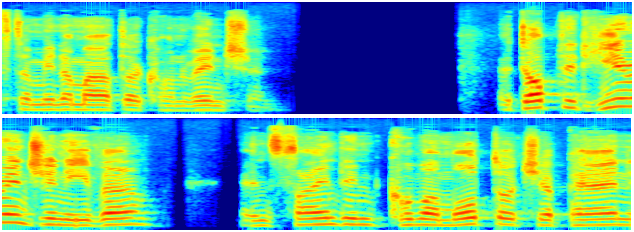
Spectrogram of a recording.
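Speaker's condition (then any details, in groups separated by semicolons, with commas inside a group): No condition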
